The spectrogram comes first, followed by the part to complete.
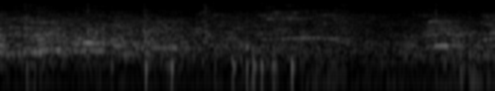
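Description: Basketball dribbled on a hardwood gym floor, a run of sharp bounces in the first couple of seconds, over the chatter of a gymnasium crowd.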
